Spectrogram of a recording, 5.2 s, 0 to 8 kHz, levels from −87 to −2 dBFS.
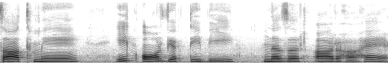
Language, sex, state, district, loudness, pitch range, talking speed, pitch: Hindi, female, Punjab, Kapurthala, -17 LUFS, 200-225 Hz, 115 wpm, 210 Hz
